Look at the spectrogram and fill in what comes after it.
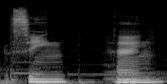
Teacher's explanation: The alveolar nasal sound can be found in the onset of English words like nut, none, niece, etc. The velar nasal sound can be found in the coda of English words like sing, hang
